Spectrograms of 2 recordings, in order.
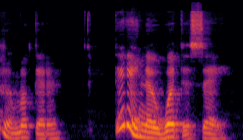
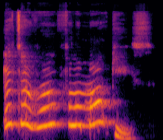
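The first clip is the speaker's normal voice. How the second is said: high, loud, disbelieving squeal; shocked teacher; 7 dB louder than usual. Acted. Teacher shocked at her class, high loud squeal. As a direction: gasp it out in disbelief. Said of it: "said Missus Jules".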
